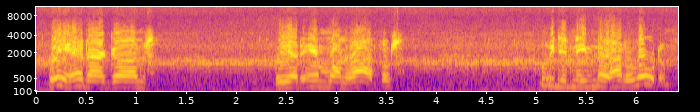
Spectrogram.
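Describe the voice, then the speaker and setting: Creaky older Kentucky man reminiscing. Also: high voice, background noise. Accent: rural Kentucky. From Kentucky, USA. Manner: plainspoken, halting, folksy storytelling. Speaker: eyewitness interviewee, war veteran. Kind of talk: unscripted personal reminiscence. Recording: radio interview over music bed. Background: background music.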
